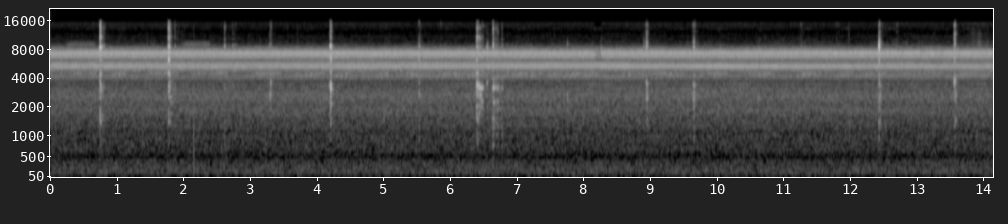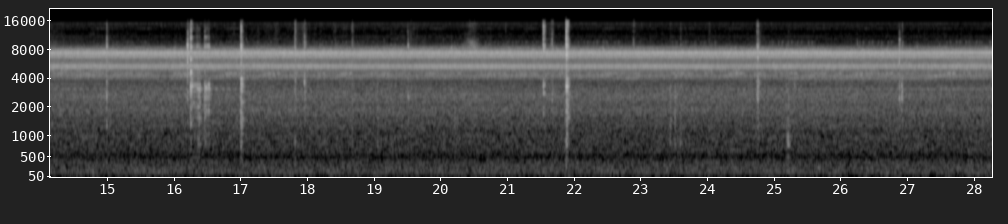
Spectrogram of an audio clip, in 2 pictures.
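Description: Insects chirring steadily in a high, continuous drone, with scattered light clicks of a spoon on a plate.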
